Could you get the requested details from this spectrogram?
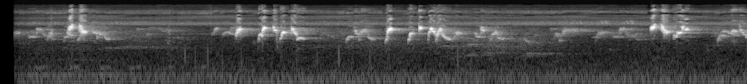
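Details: Red-whiskered bulbul, a kept competition songbird, singing bright warbled phrases of quick slurred whistles in bursts, with pauses and softer chattering notes between, over a faint steady high tone and low background rumble.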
